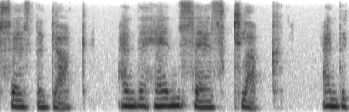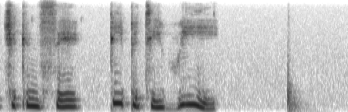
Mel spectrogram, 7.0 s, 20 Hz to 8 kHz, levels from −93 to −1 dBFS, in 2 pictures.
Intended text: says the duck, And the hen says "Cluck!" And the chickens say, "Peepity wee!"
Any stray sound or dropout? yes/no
yes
